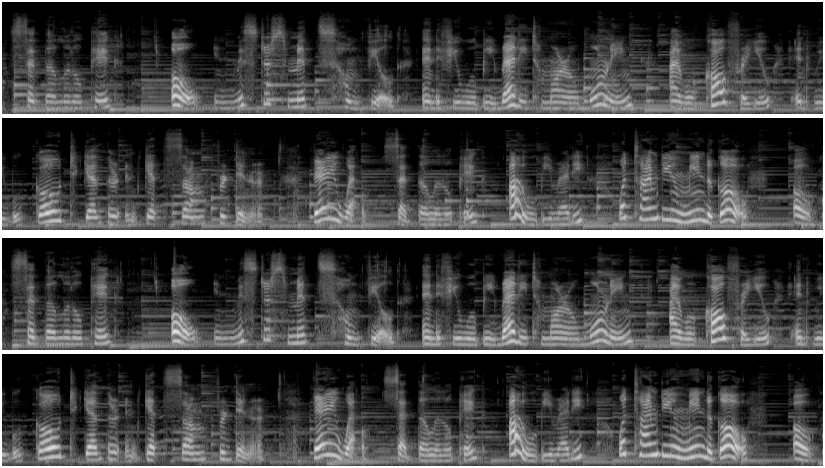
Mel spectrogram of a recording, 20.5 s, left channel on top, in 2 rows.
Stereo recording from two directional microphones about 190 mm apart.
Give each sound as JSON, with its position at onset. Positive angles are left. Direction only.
{"t": 0.3, "sound": "a woman's voice", "side_deg": -25}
